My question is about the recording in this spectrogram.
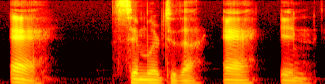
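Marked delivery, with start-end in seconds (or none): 0.1-0.4 E like the E in air; an open E with the mouth wide. Shown as a demonstration. Teacher models the Portuguese open E. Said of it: "the open E is pronounced".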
